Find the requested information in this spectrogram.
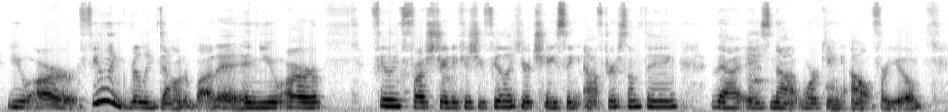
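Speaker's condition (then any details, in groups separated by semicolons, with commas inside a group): No condition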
